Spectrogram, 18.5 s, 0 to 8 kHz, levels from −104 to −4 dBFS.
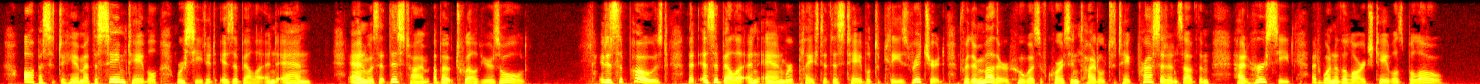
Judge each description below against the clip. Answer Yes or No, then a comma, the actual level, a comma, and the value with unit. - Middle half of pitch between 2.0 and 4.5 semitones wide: No, average, 5.0 semitones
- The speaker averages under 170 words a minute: No, average, 195 wpm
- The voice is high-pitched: No, medium, 150 Hz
